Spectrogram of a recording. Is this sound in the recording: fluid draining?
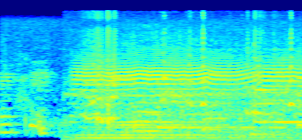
no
